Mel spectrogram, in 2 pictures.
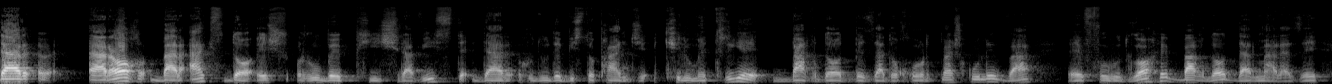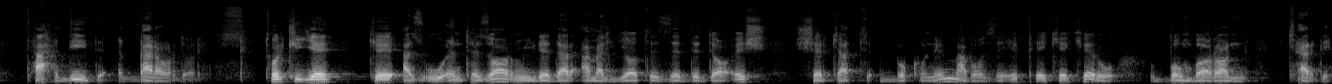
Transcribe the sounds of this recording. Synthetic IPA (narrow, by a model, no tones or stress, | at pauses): d̪̥æɾ | eɾɒːɣbæɾæksd̪ɒːʔe̞ʃruːbe̞pʰiːʃɾæviːst̪d̪æɾhod̪uːd̪e̞bist̪opʰænd͡ʒcʰilume̞t̪ʰɾijebæɣd̪ɒːd̪̚be̞zæd̪oxo̞ɾd̪̚mæʃʁuːlevæ | foɾuːd̪ɡɒːɦe̞bæɣd̪ɒːd̪̚ːæɾmæɾæze̞ | t̪ʰæhd̪iːd̪ɢæɾɒːɾd̪ɒ̰ːɾe | t̪ʰoɾcʰije̞ | cʰe̞æzuːʔent̪ʰe̞zɒːɾmiːɾe̞d̪æɾæmælijɒːt̪ʰe̞ze̞d̪ːe̞d̪ɒːʔe̞ʃ | ʃe̞ɾcʰæt̪ʰbo̞kʰo̞ne̞mævɒːze̞ʔepʰecʰekʰeɾobombɒːɾɒn | cʰæ̰ɾd̪e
